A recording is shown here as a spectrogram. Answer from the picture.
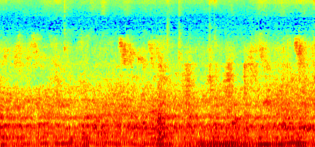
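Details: Uruçu nordestina stingless bee (Melipona scutellaris) entering its nest: a low, steady droning hum that swells and fades, over a noisy background with faint high chirps.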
